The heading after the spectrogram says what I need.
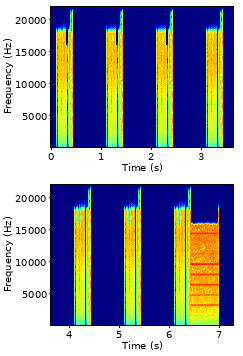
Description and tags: Here is a strange glitch that I received after a mate gave me his animation project.
I don't know where it comes from, I hope it will help someone in his sound design project
glitch, noise, electronic, freaky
